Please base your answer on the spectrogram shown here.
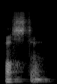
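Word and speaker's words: Forster: in Foster it's it's spelled forer but it's pronounced Foster I have been there it's a good spot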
